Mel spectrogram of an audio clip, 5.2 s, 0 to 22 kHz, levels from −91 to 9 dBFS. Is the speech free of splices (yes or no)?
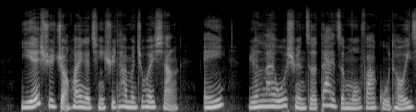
yes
